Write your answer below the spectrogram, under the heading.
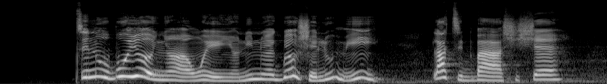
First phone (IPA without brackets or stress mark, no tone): t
